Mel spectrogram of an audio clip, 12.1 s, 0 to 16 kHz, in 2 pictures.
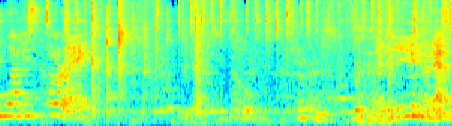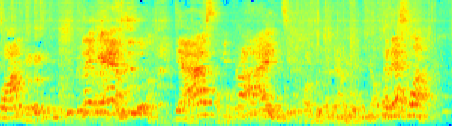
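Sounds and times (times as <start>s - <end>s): background music: 0.0s - 12.0s
group chatter and laughter: 2.2s - 12.0s.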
